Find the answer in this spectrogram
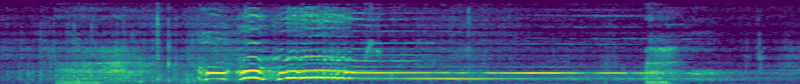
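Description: A rooster crowing once in the distance: one long call that wavers at the start and then holds a steady pitch for about two seconds. A short knock comes near the end.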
